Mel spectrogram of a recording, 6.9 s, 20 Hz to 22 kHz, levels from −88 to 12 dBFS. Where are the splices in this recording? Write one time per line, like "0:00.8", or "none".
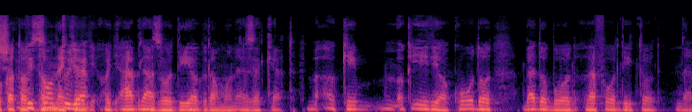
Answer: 0:03.0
